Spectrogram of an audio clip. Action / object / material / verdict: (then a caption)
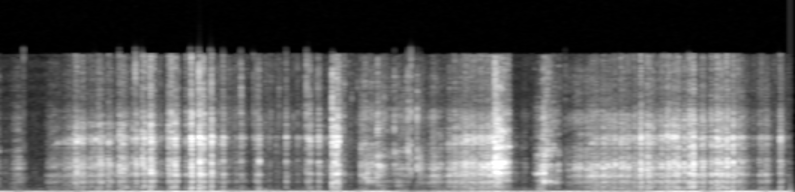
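scrape / bar of soap scraped with a metal knife / soap / none. A solid, dry yellow soap bar is scraped with a metal knife, shaving off crumbly flakes. The sound is a dense run of short, dry, crunchy scrapes with bright, high-pitched grit and a faint low rumble beneath. The strokes blur together rather than landing as separate hits.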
